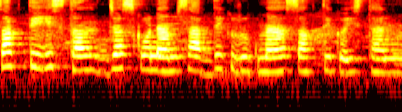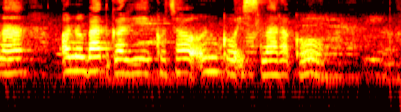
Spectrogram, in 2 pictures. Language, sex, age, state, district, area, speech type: Nepali, female, 45-60, West Bengal, Jalpaiguri, urban, read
